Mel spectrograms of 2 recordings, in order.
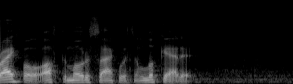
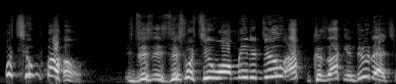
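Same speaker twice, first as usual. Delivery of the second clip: much higher and louder mock street guy; exaggerated street voice; 8 dB louder than usual. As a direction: ham up a loud, high, jive-talking dude. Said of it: "and I went".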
